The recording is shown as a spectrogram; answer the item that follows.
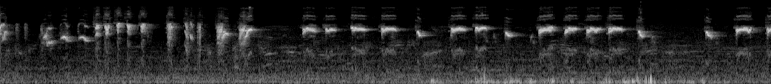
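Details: Konin, or brown-throated sunbird, gives masteran song for training cage birds: slurred high squeaky notes at first, then a regular series of short, piercing whistled chips.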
